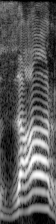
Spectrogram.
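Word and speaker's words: Czar: वैसे सी जार होता है, लेकिन सी साइलेंट होता है।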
